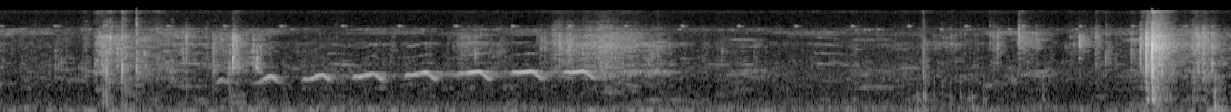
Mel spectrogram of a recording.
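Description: A bird calling faintly: a run of about eight short rising whistled notes, a few a second, each a little higher than the last. A sharp click near the end is the loudest sound.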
